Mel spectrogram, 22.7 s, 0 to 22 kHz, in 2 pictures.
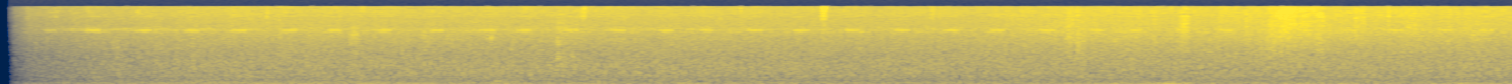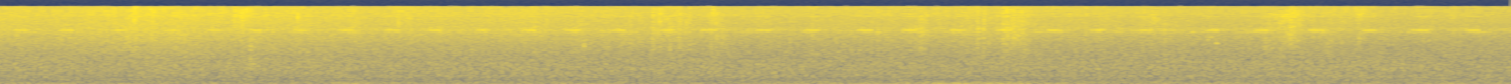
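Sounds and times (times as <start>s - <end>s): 
crickets chirping: 0.1s - 22.6s.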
